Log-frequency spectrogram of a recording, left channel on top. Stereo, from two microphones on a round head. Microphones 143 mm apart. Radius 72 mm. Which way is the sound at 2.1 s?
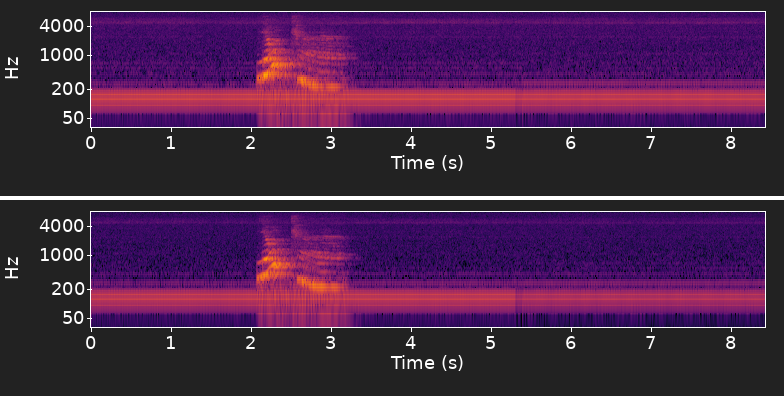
60° right (ahead or behind).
